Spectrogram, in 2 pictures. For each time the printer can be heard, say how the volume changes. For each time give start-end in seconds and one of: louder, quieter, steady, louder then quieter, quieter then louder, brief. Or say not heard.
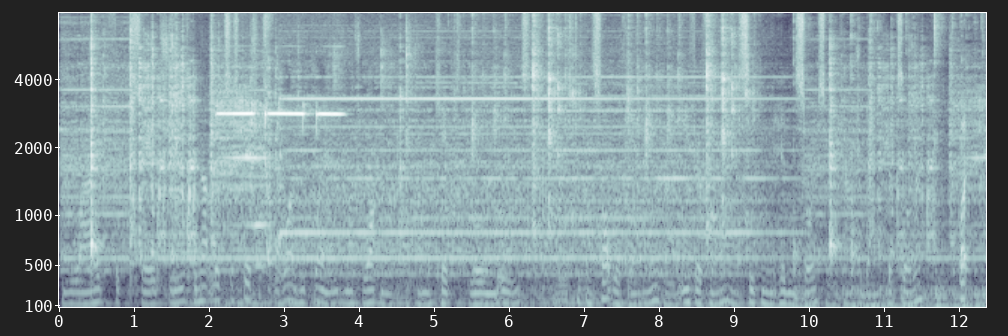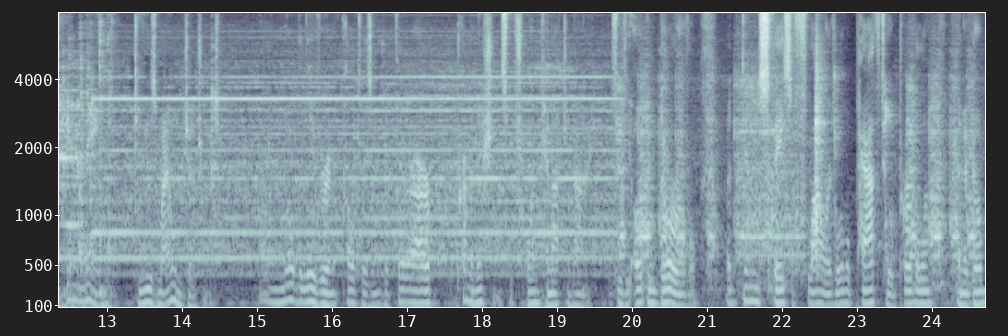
0.0-24.6 quieter.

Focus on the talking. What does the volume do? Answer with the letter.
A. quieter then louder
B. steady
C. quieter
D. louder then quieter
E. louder
E.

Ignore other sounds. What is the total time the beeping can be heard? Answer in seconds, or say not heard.
2 s.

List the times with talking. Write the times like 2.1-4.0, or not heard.
0.0-24.6.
